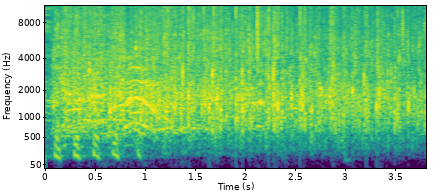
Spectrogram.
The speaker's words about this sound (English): Okay, during the post production of this interview, I will put some applause in right there.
